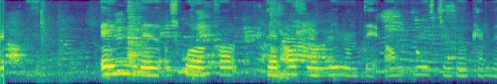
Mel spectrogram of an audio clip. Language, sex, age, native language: Icelandic, female, 11, Icelandic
